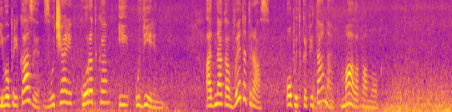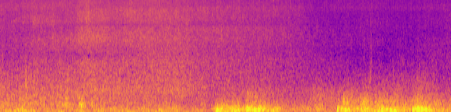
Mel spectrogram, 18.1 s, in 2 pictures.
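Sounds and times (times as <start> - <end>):
speech: 0.0 - 3.4, 4.1 - 7.7
steady rain in a storm at sea: 0.0 - 18.0
surging waves at sea: 0.0 - 18.0
deep rumbling thunder: 7.6 - 18.0.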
